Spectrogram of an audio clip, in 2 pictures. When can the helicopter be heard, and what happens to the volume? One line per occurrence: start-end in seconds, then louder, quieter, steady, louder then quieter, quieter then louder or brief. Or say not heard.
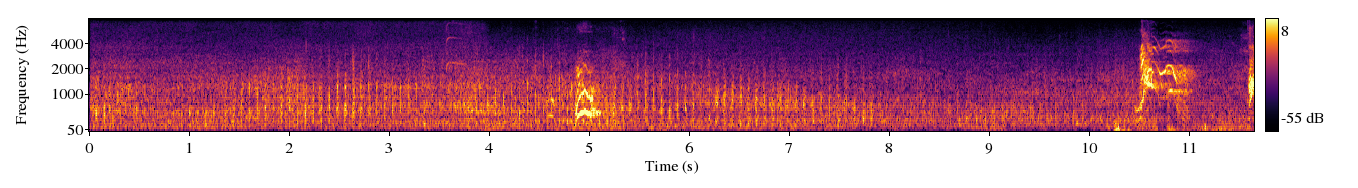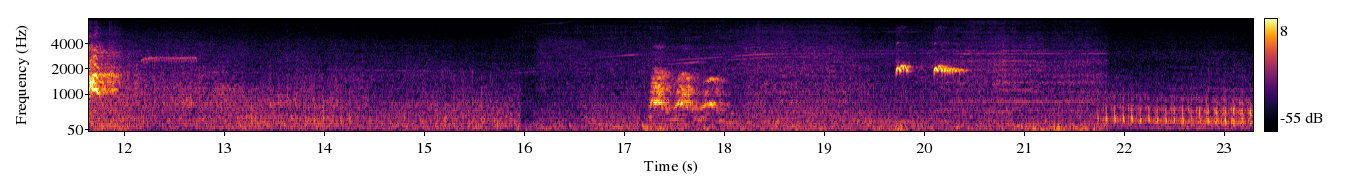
0.0-23.2 quieter then louder.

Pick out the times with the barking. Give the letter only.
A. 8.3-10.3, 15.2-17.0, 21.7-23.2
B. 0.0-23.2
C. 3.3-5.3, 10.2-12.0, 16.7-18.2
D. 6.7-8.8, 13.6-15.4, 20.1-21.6
C.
